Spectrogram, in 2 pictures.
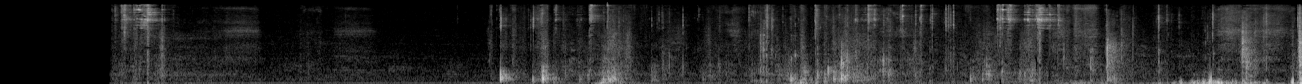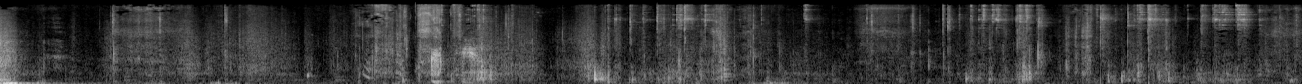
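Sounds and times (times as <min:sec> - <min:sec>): heavy low thump: 0:12.4 - 0:13.6
puppy making dog noises: 0:17.2 - 0:18.0.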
